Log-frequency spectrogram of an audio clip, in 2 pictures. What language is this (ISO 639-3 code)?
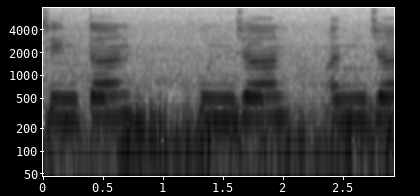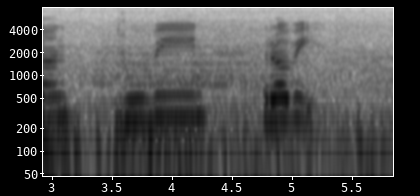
guj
